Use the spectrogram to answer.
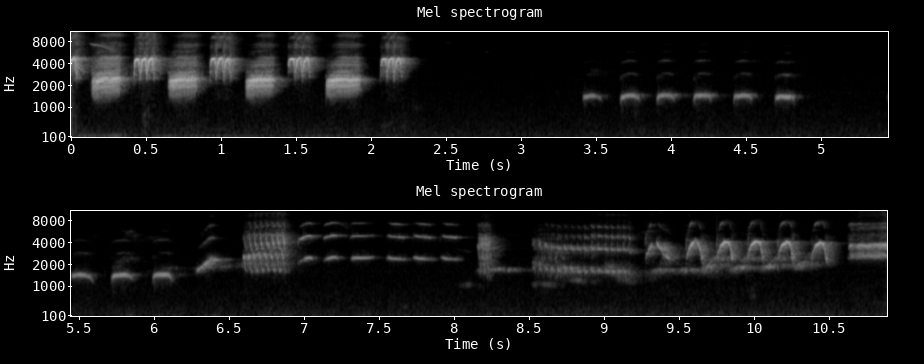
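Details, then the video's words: Varied Asian pied starling song for rousing non-singing starlings: six loud harsh notes, a series of short, evenly spaced mid-pitched whistles, then high whistled trills and fast buzzy, warbling phrases. "Pancingan Jalak Suren Gacor Variasi Isian Tembakan | Masteran Suara Burung Jalak Macet Bunyi"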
